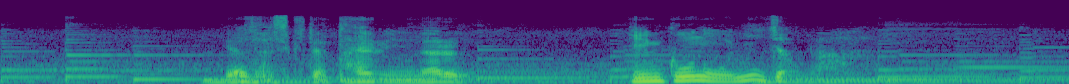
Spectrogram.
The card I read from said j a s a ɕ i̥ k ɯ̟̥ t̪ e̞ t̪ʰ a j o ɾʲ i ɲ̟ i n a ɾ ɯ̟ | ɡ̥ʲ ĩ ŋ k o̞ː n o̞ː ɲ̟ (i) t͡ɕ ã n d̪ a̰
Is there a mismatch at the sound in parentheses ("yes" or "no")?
yes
